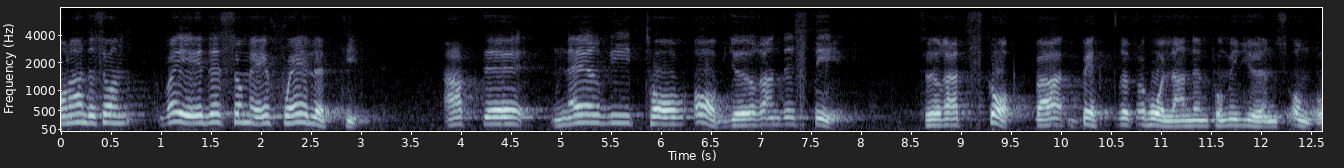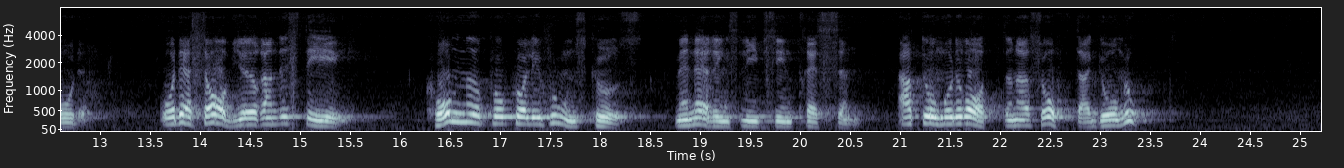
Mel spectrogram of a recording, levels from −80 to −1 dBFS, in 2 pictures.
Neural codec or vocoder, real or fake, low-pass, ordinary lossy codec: vocoder, 44.1 kHz, 128 mel bands, Pupu-Vocoder; fake; 7.2 kHz; Opus, 64 kbps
